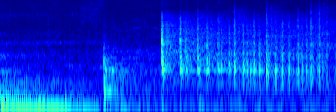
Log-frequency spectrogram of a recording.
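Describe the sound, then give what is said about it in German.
A single die is rolled on a table, clattering onto the hard surface and tumbling in a quick series of rattling clicks that fade out, with no talking. “Fangen wir mal an zu würfeln.”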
